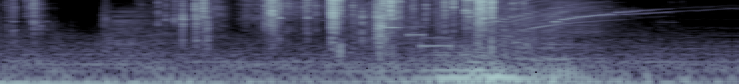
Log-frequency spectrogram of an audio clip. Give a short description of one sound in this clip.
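A metal cuff clicks and clatters around a man's wrist.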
